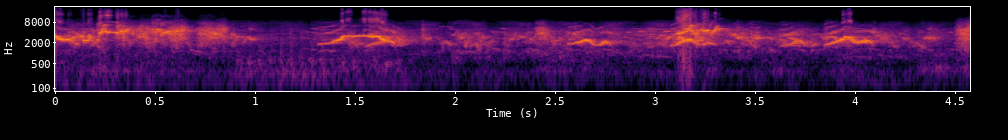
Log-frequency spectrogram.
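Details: A pet pair of budgerigars chirping: busy, scratchy warbles and squawky chatter in short bursts, with pauses around one and three seconds and a sharp broadband click near the three-second mark.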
